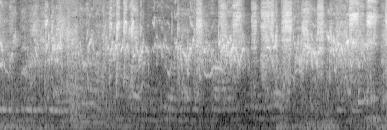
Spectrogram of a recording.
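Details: Chirping English budgie song, a busy stream of high twittering notes and harsh squawks layered together, rising and falling in brief bursts with little gap between them.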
